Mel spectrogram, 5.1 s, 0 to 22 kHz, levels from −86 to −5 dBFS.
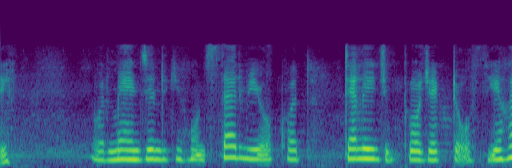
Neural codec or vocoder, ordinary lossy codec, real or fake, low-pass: codec, 16 kHz, 1.1 kbps, Voila-Tokenizer; none; fake; none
